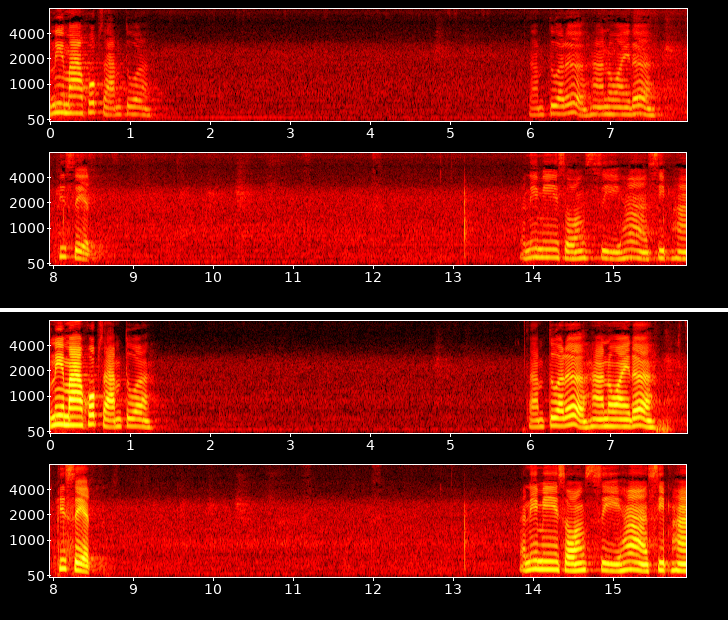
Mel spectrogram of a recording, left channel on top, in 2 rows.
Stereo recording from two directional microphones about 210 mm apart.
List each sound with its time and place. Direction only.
0.0 s a woman's voice: 50° right (ahead or behind)
6.0 s a woman's voice: 50° right (ahead or behind)
13.8 s a woman's voice: 50° right (ahead or behind)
